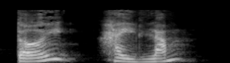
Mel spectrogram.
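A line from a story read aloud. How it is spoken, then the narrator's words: Fearless loud shout. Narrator (Vietnamese): Đoàn Thiên Tùng chợt loay hắc mang, không chút kinh hoảng quát lớn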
